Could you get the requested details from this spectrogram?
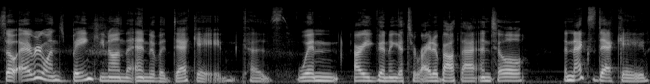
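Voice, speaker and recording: A woman talks at a fairly quick pace in a plain, everyday voice. Her pitch is fairly low, and her intonation is fairly even. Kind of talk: casual chat.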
